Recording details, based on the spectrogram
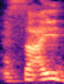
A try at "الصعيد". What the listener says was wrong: لا السعيد بالصاد. بالصاد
